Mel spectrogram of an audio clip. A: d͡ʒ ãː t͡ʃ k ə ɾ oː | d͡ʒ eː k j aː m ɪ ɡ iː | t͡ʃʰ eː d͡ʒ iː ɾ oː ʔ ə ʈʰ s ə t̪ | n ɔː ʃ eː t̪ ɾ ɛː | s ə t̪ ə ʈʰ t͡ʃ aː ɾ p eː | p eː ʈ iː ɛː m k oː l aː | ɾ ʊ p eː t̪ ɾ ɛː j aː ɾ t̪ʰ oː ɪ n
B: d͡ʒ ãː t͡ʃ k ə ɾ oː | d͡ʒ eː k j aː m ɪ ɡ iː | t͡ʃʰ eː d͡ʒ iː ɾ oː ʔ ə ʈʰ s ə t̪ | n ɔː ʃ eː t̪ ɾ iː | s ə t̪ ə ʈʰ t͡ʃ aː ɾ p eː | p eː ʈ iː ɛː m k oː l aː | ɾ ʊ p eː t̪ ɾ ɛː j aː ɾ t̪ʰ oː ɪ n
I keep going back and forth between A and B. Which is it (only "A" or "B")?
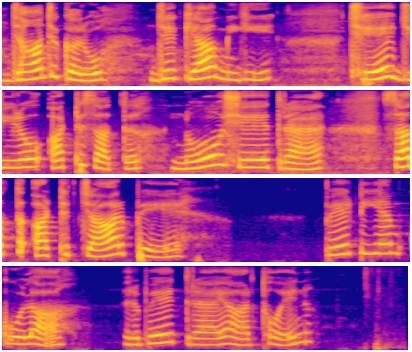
A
